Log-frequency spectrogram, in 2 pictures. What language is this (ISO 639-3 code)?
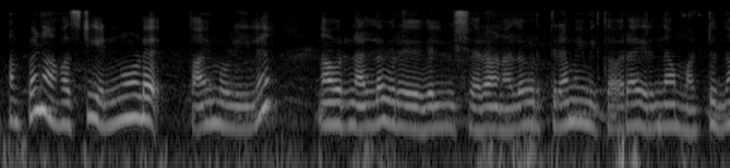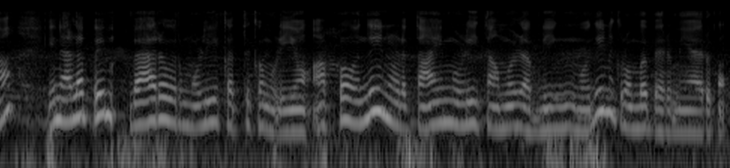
tam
